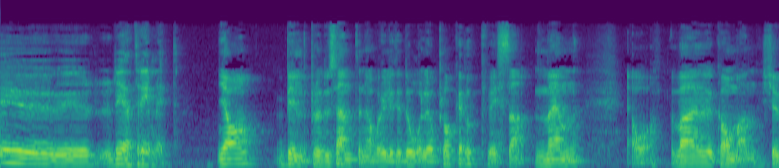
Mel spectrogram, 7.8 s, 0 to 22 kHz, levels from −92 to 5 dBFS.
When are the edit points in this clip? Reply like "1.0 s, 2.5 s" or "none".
2.7 s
